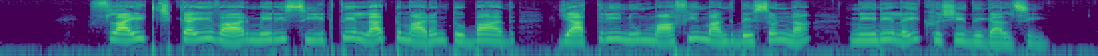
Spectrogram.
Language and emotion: Punjabi, happy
